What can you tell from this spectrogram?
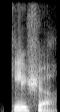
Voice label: "geisha", American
